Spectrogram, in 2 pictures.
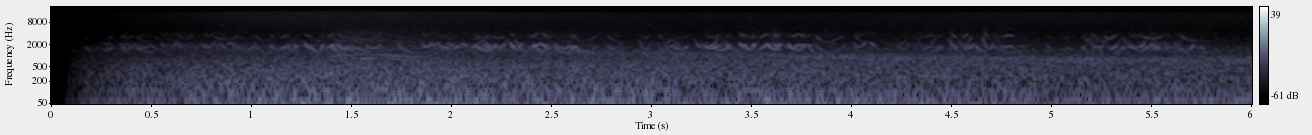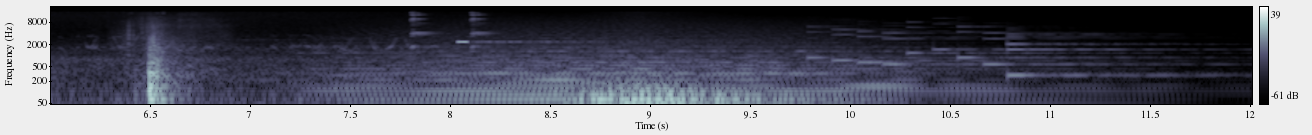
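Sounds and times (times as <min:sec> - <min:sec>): wind blowing: 0:00.1 - 0:07.6
penguins calling: 0:00.4 - 0:07.4.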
